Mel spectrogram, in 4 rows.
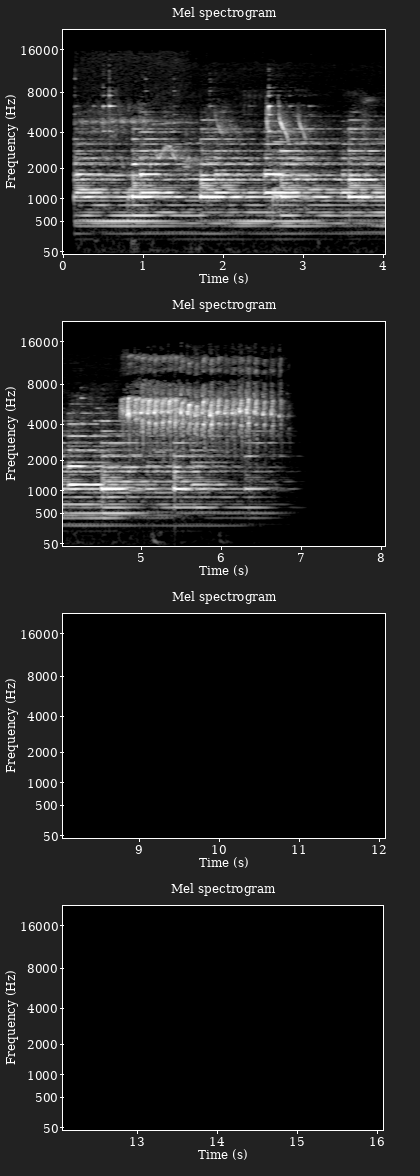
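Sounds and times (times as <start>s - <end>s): birds chirping: 0.2s - 4.0s, 4.6s - 7.0s
church bells ringing: 0.2s - 7.1s.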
